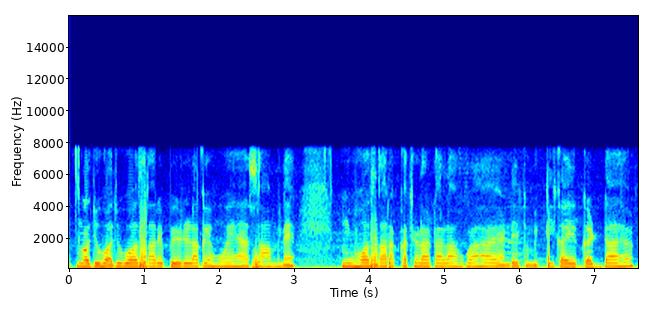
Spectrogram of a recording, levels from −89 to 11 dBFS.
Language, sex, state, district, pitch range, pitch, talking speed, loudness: Hindi, female, Bihar, Bhagalpur, 130-215 Hz, 210 Hz, 165 wpm, -15 LUFS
